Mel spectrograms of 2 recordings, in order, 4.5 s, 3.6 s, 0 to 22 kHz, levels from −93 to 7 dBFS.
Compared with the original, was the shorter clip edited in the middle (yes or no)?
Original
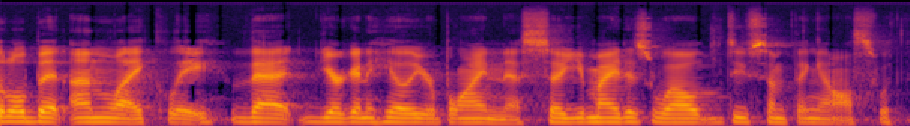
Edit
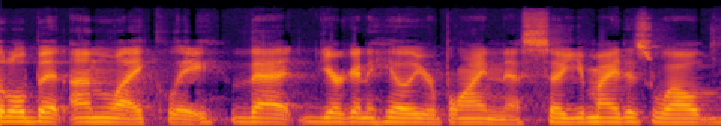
no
